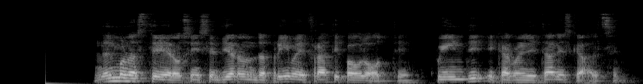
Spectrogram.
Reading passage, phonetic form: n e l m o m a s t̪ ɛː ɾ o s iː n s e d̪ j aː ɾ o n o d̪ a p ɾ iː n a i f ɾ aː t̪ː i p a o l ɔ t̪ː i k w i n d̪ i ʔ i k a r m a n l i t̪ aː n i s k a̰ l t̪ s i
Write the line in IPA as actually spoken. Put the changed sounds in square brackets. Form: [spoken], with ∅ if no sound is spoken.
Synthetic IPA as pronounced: n e l m o [n] a s t̪ ɛː ɾ o s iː n s e d̪ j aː ɾ o n o d̪ a p ɾ iː [m] a i f ɾ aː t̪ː i p a o l ɔ t̪ː i k w i n d̪ i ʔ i k a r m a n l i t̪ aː n i s k a̰ l t̪ s i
